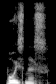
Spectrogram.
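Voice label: "poisonous", English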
